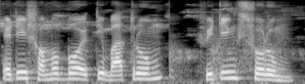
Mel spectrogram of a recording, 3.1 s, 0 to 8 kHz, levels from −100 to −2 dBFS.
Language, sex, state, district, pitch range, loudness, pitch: Bengali, male, West Bengal, Cooch Behar, 175-220 Hz, -15 LUFS, 195 Hz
